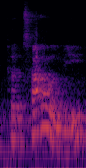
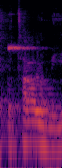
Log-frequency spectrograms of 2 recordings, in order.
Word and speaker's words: Ptolemy: It's about the Roman kings and the Greek kings, and it has Ptolemy in there, and it tells you who he is, and you know what I'm saying. Ptolemy is spelled Ptolemee.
